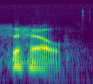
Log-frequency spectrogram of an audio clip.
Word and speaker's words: Sahel: Uh, do we call it the Sahel? Am I pronouncing that correctly? Yeah, the Sahel. S A H E L.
